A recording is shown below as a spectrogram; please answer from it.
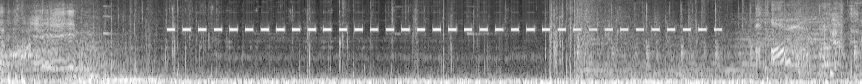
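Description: Dramatic TV background score: a low rumbling bed with a rapid high-pitched beeping tone that pulses about eight times a second from about two seconds in until near the end.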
